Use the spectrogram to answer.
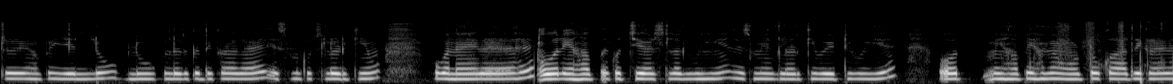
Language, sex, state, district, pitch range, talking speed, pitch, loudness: Hindi, female, Bihar, Jahanabad, 250-260 Hz, 200 wpm, 255 Hz, -17 LUFS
